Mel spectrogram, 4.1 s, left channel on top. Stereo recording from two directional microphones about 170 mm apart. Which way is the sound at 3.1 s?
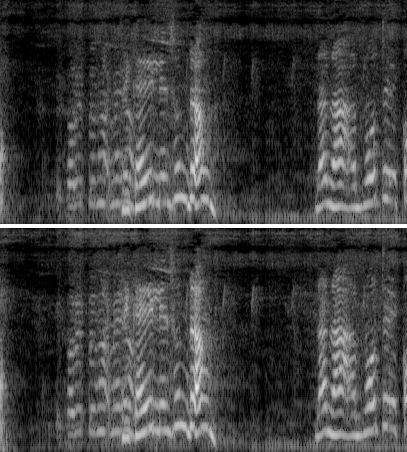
30° left (ahead or behind).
